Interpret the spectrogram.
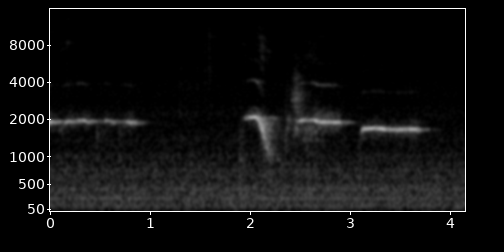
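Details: Household African grey parrot, which also runs through its vocabulary, whistling clear level notes, then a swooping slide down and back up, followed by two more steady whistles.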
